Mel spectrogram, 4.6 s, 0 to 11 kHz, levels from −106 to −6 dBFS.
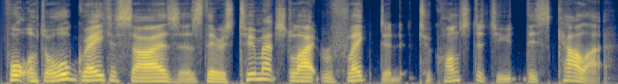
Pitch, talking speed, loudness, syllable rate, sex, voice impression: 140 Hz, 195 wpm, -20 LUFS, 5.5 syllables/s, male, masculine, adult-like, slightly tensed, refreshing, slightly unique, slightly lively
